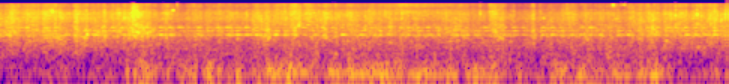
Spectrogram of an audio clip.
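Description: Loaded coal hopper cars of a freight train rolling slowly past: a steady low rumble of the wheels on the rails with scattered clicks, and a faint steady high tone over it.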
